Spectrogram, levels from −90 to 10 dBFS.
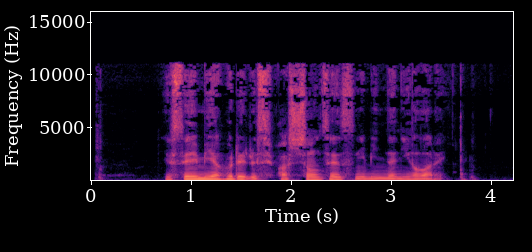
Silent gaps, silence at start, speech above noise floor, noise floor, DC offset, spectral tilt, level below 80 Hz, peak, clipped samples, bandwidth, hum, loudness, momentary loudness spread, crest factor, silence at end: none; 0.75 s; 42 dB; -67 dBFS; under 0.1%; -4.5 dB/octave; -44 dBFS; -10 dBFS; under 0.1%; 11.5 kHz; none; -25 LUFS; 8 LU; 16 dB; 0.5 s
